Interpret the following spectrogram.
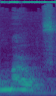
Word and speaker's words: mauve: quite chemically but morph morph okay or mauve depending on your pronunciation and uh and It just tells you it was an absolute disaster 100 years ago.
